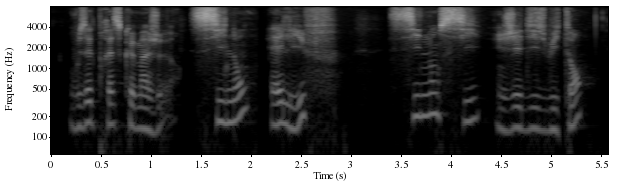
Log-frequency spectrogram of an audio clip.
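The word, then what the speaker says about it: elif: chose de nouveau et ça s'appelle le lcif mais ça s'écrit l ihf ça veut dire sinon si et on va dire si j'ai 17 ans vous êtes presque majeur sinon l ihf sinon si j'ai 18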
